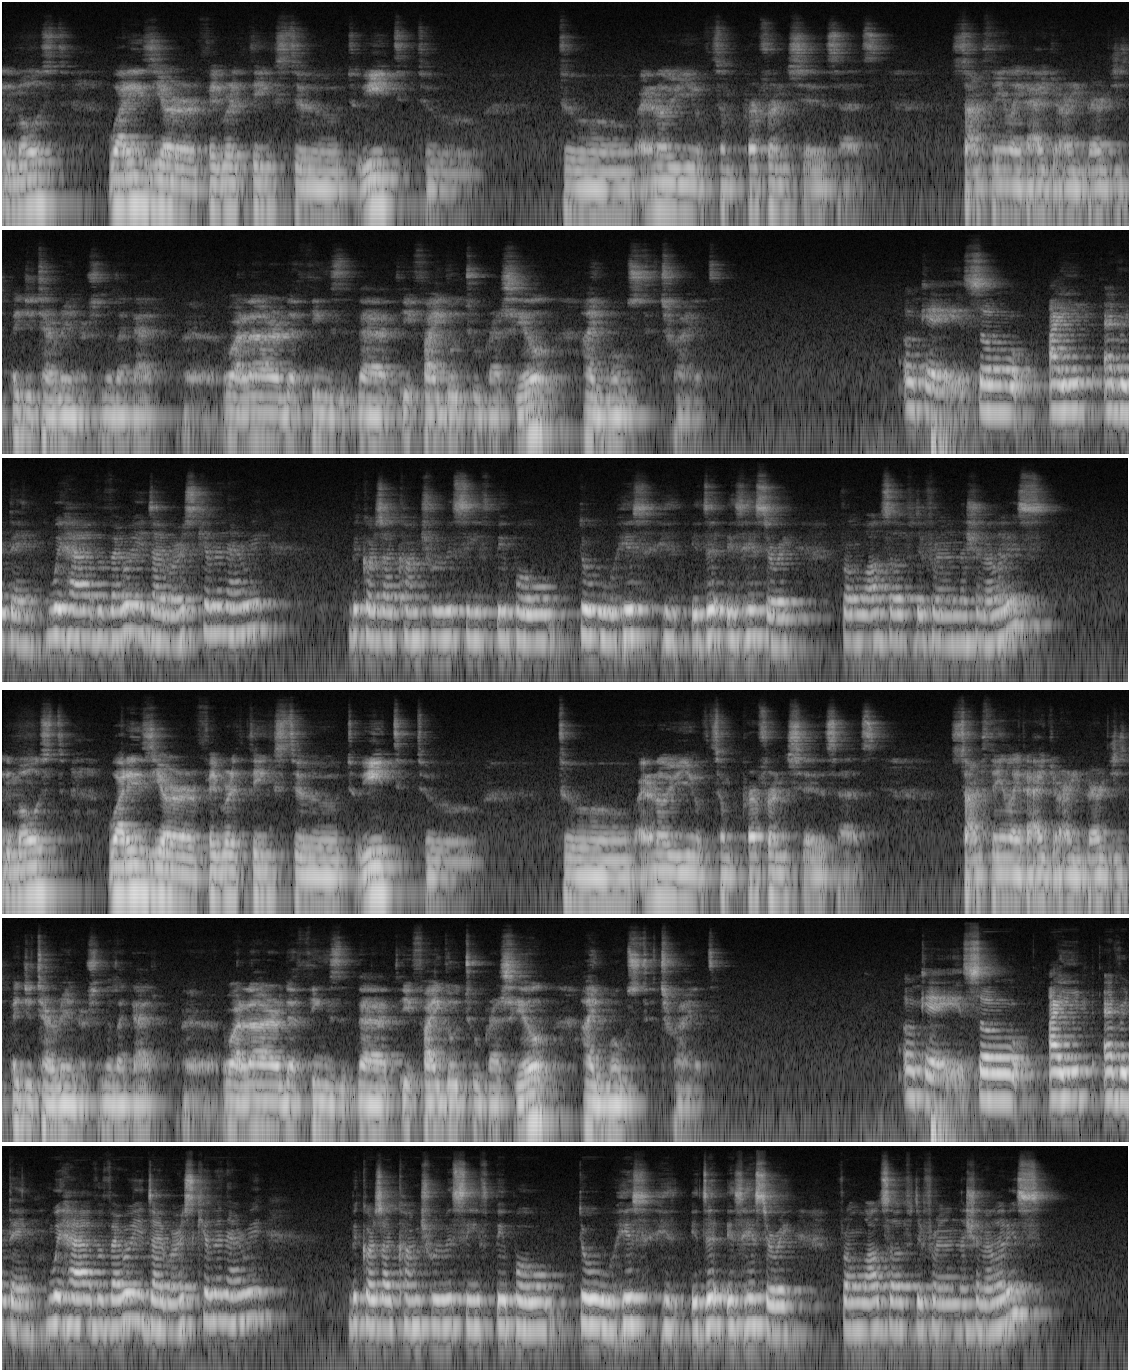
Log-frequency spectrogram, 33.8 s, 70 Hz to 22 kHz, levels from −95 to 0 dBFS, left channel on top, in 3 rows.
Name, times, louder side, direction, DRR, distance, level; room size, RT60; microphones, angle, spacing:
voice 1, 0.0-4.7 5.6-8.7 9.5-12.8 13.1-18.3, right 4 dB, 45° right, 5 dB, 0.3 m, -27 dB
voice 2, 20.3-25.3 26.0-30.4 31.0-32.9, right 3 dB, 75° right, 5 dB, 0.9 m, -25 dB
11.0 x 4.0 x 3.1 m, 0.73 s
head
